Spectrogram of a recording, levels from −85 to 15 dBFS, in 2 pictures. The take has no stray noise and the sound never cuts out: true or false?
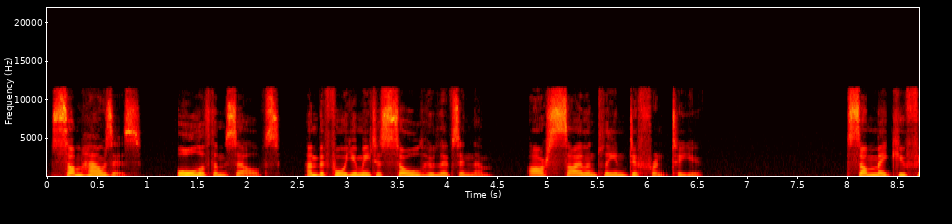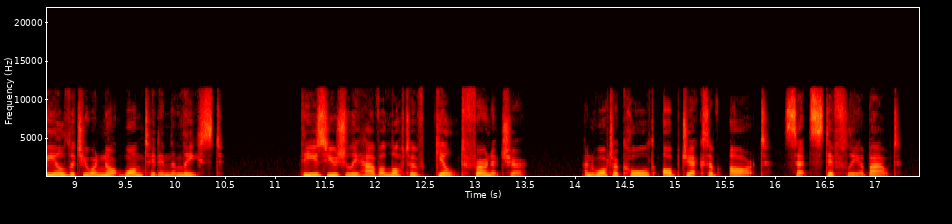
true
